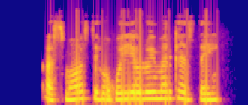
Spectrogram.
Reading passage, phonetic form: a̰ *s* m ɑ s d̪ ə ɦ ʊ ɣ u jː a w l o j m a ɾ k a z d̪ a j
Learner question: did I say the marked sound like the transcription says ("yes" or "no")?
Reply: yes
